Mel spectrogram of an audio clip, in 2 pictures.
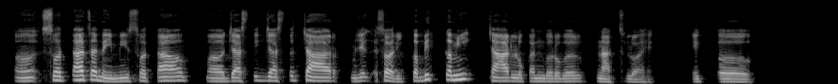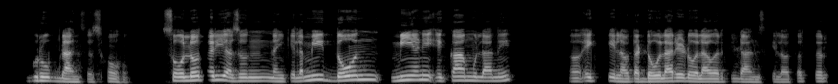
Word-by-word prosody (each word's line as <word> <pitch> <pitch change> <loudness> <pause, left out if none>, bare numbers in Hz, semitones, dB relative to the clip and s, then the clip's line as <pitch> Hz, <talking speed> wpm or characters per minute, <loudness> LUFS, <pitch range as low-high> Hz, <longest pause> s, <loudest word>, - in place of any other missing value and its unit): अ, 155 +1 -1
स्वतःचा 205 +2 +4
नाही. 160 -7 +1
मी 145 +2 -1
स्वतः 170 +4 0 0.2
अ, 145 -1 0
जास्तीत 175 +4 -1
जास्त 175 +2 -2
4 165 -4 +4 0.2
म्हणजे 165 +4 -4
सॉरी, 130 - +1
कमीत-कमी 220 +4 +2 0.2
4 155 -2 +5
लोकांबरोबर 140 -1 -3 0.2
नाचलो 125 0 -3
आहे. 115 -1 -10 0.4
एक 135 -1 -8 0.2
अ - - +1 1.4
ग्रुप 170 -3 0
डांसेस 120 -2 -1
हो, 135 -2 -4 0.5
सोलो 175 +2 +4
तरी 200 +1 +4
अजून 160 -3 +1 0.2
नाही 145 -2 -1
केला 155 0 -1
मी. 210 +6 +4
2 205 +4 +3 0.2
मी 200 +3 +6
आणि 210 +1 +3
एका 185 +3 +3
मुलाने 175 0 -2 0.6
अ, 145 0 -6
एक 165 0 -1
केला 150 -5 0
होता 135 0 -1
"डोला 140 +1 +4
रे 160 +1 +2
डोला 135 -3 +1
वरती" 130 +1 -4
डान्स 120 -4 -5
केला 115 -2 -9
होता. 115 0 -11
तर 145 0 -6
160 Hz, 155 wpm, -24 LUFS, 140-185 Hz, 1.4 s, मी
